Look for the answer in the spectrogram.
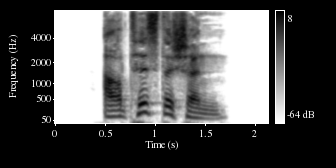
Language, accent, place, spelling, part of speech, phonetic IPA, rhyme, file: German, Germany, Berlin, artistischen, adjective, [aʁˈtɪstɪʃn̩], -ɪstɪʃn̩, De-artistischen.ogg
- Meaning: inflection of artistisch: 1. strong genitive masculine/neuter singular 2. weak/mixed genitive/dative all-gender singular 3. strong/weak/mixed accusative masculine singular 4. strong dative plural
